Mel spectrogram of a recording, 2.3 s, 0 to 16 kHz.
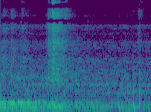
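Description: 2003 LG lift's car doors sliding shut, with a low motor hum, a brief rushing hiss about a second in, and a click as they close at the end.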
